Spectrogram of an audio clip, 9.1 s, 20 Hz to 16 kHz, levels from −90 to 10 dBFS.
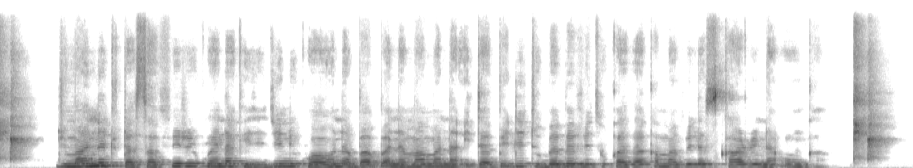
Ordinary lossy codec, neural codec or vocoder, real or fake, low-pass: none; autoencoder, 48 kHz, 128 numbers a frame, DAC-VAE, trained on Japanese speech; fake; 14.4 kHz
